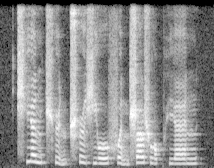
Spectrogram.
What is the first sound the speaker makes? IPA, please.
t͡ɕʰ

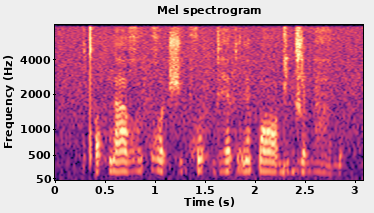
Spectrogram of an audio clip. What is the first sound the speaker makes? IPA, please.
tʼ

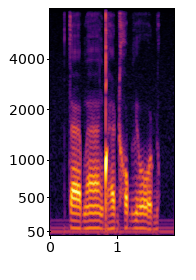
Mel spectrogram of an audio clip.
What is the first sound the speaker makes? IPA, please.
t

